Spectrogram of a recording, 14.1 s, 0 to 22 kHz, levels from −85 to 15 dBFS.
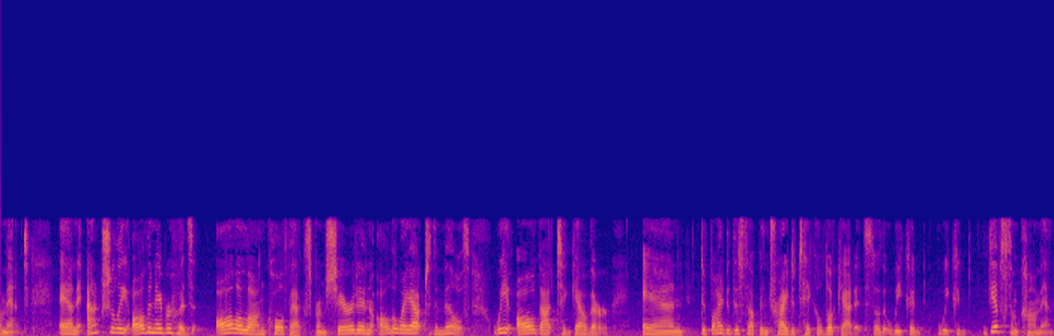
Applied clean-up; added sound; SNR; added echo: none; none; none; none.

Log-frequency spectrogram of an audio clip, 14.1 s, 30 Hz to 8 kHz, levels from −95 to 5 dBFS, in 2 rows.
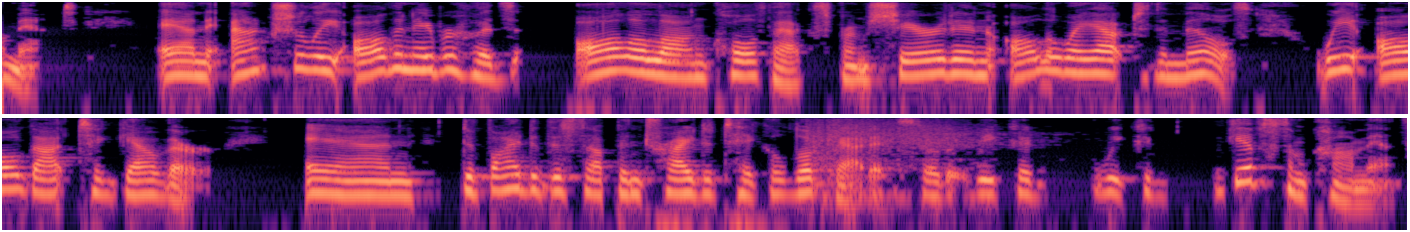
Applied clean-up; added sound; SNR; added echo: classical method spectral subtraction.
